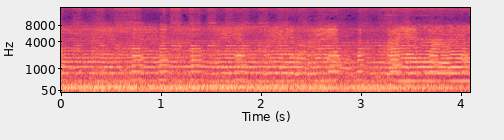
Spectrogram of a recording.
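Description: A crowd of motorbikes and cars honking their horns over and over, many horns overlapping, over the low running of the engines: celebratory honking in a street parade.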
